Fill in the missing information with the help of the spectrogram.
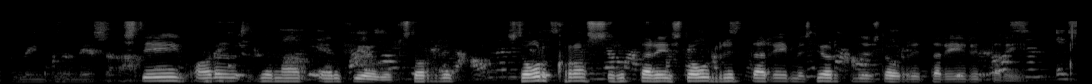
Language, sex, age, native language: Icelandic, male, 50-59, Icelandic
